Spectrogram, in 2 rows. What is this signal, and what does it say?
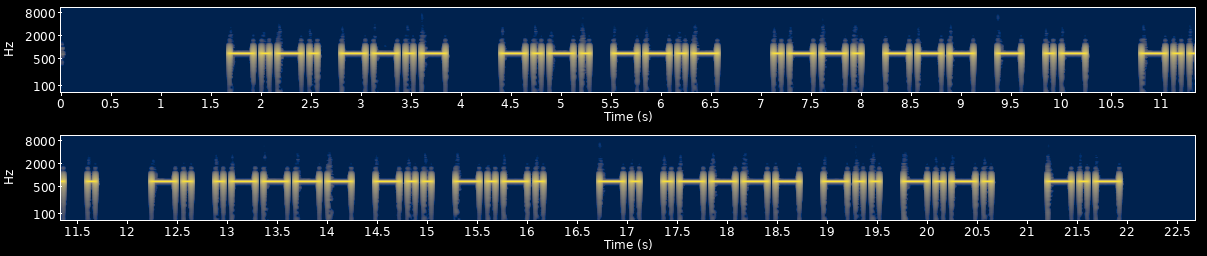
Morse code, heard as a keyed tone, about 15 wpm, 700 Hz. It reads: CQ CQ POTA DE N1DC N1DC K
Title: Speed-Racing Common QSO Phrases Encore - 15wpm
